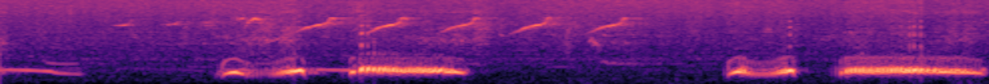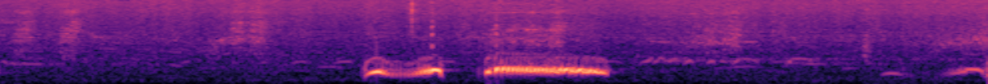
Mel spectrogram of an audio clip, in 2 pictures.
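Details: Spotted dove calling as a decoy for wild doves in high forest, Kanchanaburi, Thailand, in khu ang style: three repeated phrases, a clipped double coo followed by a sustained mellow coo, with faint chirps from other birds.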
